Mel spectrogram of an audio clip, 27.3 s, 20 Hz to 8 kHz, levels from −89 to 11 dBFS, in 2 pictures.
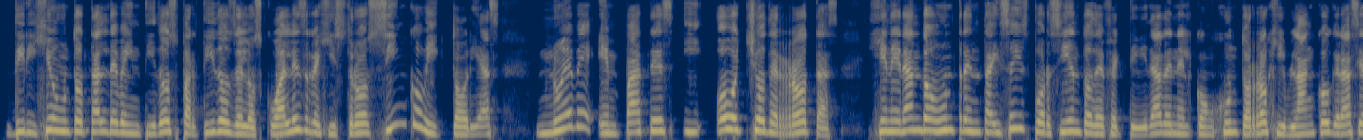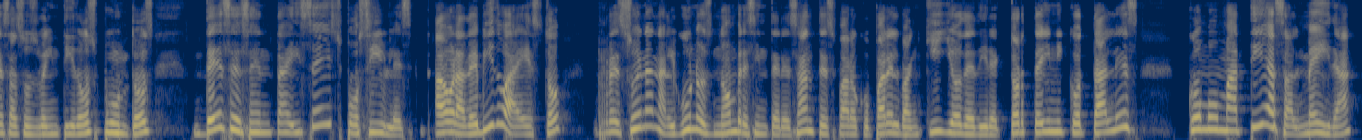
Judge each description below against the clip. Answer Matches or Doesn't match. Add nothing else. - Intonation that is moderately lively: Matches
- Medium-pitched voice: Doesn't match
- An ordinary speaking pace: Doesn't match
